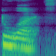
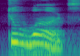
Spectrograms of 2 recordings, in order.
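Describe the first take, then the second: First: It is said as a single blended syllable. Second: It is said in two syllables, 'to-wards'. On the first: The speaker calls it wrong. "not towards" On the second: The speaker calls it right. "towards, two words, okay"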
